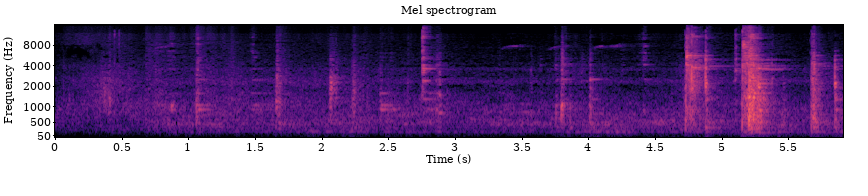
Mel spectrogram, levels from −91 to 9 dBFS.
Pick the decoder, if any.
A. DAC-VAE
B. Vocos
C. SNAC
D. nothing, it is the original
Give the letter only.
D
